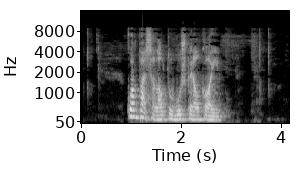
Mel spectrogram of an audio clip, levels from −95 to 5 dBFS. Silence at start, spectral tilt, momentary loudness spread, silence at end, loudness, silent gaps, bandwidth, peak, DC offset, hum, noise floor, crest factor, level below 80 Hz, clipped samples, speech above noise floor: 0.95 s; -5.5 dB/octave; 6 LU; 1.25 s; -16 LUFS; none; 9.4 kHz; 0 dBFS; under 0.1%; none; -56 dBFS; 18 dB; -58 dBFS; under 0.1%; 41 dB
